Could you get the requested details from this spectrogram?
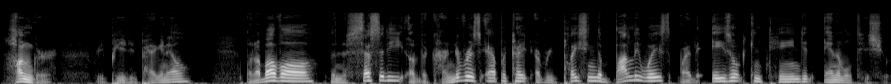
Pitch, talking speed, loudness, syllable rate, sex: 125 Hz, 160 wpm, -21 LUFS, 6.8 syllables/s, male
